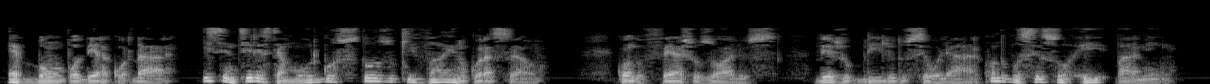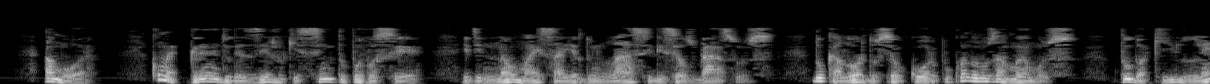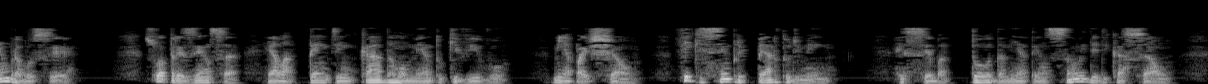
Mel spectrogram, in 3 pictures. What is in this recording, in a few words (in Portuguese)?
Tele Mensagem Fogo e Paixao (Voz Masculina; COMEMORATIVAS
